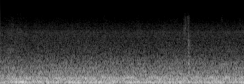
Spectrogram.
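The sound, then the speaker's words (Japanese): Steady, deep rumble of a car's interior while driving, a continuous low road and engine drone at an even loudness with no voices over it. “この車の騒音の中で喋るのって結構喉使うので一時期は本当に喋れない時期とかありましたけど”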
